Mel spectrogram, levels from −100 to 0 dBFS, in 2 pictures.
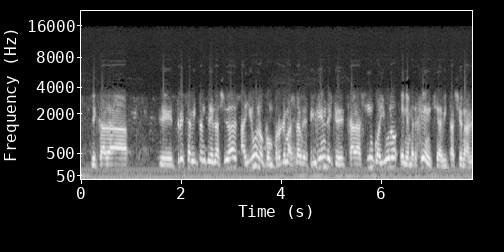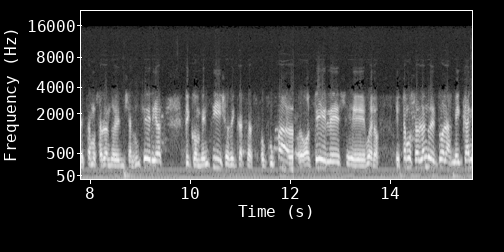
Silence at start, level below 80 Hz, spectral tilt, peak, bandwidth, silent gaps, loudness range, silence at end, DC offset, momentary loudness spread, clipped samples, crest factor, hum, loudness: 0 s; -38 dBFS; -7 dB/octave; 0 dBFS; 4.2 kHz; none; 2 LU; 0 s; 1%; 7 LU; under 0.1%; 12 dB; none; -12 LUFS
